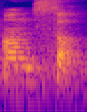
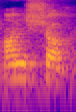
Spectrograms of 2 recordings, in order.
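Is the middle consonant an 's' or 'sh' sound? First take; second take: s; sh. First: The consonant is pronounced as 's'. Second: The consonant is pronounced as 'sh'. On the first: This is the Munster dialect form. "Another really specific thing to Munster Irish" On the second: This is the standard form. "instead of saying on sho"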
